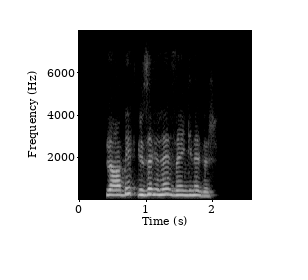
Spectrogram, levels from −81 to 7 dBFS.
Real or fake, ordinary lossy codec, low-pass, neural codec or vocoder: fake; Opus, 32 kbps; 7.2 kHz; codec, 44.1 kHz, 2.6 kbps, SNAC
